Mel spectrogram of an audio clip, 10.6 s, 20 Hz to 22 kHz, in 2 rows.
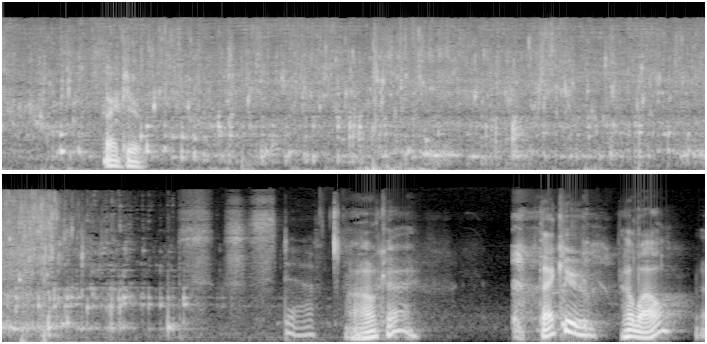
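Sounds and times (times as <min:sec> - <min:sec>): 
running water while someone washes their hands: 0:00.0 - 0:07.0
speech: 0:00.8 - 0:01.2, 0:08.0 - 0:08.5, 0:09.3 - 0:10.4.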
